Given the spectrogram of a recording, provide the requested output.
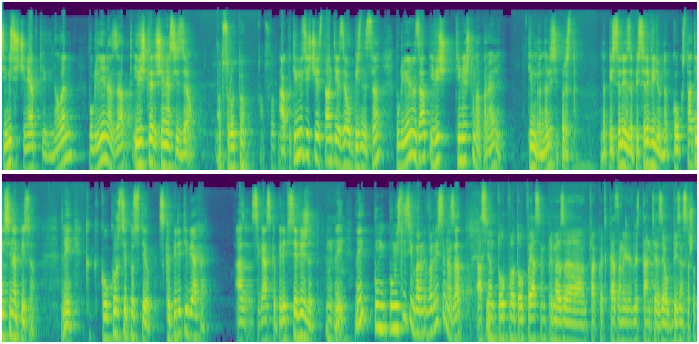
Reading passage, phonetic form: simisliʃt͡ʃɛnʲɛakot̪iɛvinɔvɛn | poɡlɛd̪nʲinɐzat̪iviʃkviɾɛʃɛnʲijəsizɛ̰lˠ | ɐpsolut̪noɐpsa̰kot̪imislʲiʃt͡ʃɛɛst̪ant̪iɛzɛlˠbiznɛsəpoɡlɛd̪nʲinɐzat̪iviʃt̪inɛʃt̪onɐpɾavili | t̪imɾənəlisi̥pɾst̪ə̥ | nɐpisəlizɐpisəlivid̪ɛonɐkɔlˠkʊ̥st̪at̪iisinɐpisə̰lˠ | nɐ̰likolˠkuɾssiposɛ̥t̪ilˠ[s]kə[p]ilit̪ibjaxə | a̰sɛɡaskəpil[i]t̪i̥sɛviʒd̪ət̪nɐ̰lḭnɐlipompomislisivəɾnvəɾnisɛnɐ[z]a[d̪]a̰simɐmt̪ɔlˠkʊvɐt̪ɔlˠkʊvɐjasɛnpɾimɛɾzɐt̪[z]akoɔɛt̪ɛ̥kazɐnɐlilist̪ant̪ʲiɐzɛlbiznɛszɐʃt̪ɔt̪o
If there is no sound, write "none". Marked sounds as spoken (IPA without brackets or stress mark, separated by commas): s, p, i, z, t̪, v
